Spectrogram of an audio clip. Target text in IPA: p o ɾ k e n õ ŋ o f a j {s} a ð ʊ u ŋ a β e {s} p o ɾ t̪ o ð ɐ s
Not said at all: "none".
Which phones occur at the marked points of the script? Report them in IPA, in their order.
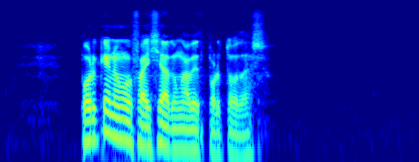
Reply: ʃ, θ

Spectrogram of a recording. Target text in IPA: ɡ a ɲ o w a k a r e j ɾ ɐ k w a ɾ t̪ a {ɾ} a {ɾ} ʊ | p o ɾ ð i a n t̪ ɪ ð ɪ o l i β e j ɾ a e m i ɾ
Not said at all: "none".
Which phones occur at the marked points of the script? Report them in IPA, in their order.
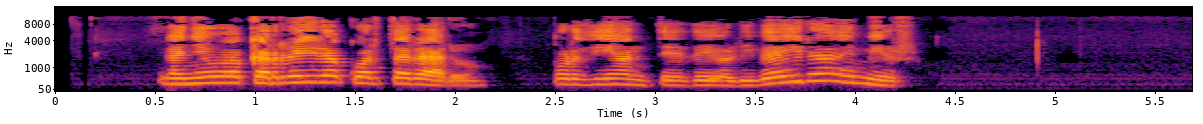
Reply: ɾ, ɾ

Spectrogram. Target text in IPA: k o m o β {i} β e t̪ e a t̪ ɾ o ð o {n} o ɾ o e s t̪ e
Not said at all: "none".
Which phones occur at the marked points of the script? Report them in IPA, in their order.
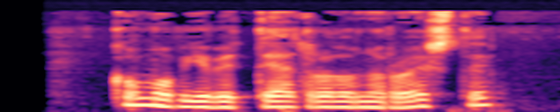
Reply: i, n

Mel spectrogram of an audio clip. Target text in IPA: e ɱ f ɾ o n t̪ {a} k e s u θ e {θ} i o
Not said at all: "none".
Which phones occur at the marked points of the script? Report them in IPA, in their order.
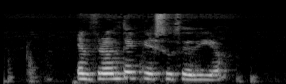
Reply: e, ð

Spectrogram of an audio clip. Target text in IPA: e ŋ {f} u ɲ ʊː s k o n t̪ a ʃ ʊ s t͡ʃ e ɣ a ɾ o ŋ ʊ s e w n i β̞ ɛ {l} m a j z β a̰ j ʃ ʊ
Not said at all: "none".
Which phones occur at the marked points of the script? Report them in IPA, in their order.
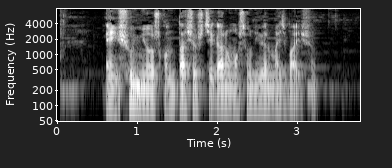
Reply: ʃ, l

